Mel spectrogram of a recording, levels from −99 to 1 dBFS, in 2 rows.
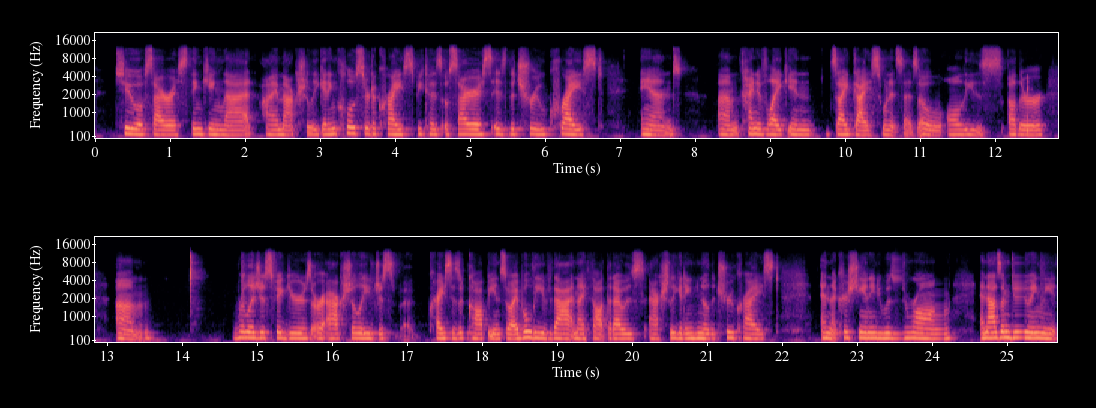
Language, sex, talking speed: English, female, 155 wpm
